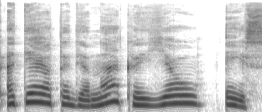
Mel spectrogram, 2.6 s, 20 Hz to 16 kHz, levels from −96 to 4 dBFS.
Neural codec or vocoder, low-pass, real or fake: none; 14.4 kHz; real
